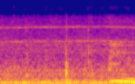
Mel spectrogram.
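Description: A glove box latch clicks.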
